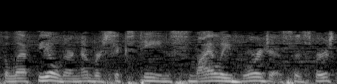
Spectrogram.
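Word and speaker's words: Smaily: Batting seventh is the left fielder, number 16, Smiley Borges. His first name is spelled S-M-A-I-L-Y. The A is silent.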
